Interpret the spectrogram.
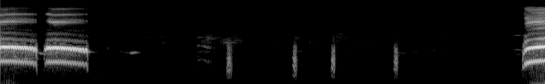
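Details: A female laughingthrush calls with two harsh, buzzy rolling bursts, then quiet short clicks, and a further loud nasal burst begins at the end.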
